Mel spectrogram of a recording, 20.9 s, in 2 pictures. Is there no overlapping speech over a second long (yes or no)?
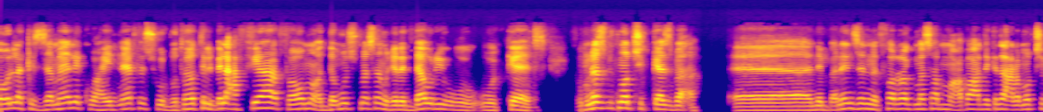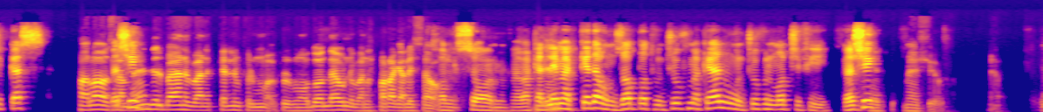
yes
